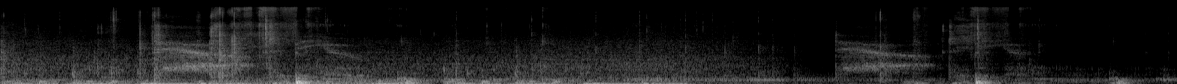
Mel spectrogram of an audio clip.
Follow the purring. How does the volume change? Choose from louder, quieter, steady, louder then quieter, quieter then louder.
quieter.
